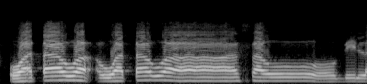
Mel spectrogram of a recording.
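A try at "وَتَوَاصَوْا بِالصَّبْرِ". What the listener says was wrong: সৌ বিল হবে না, সৌ বিস, বাটা সদের সঙ্গে মিলাইতে হবে, সৌ বিস সবর, সবর।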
